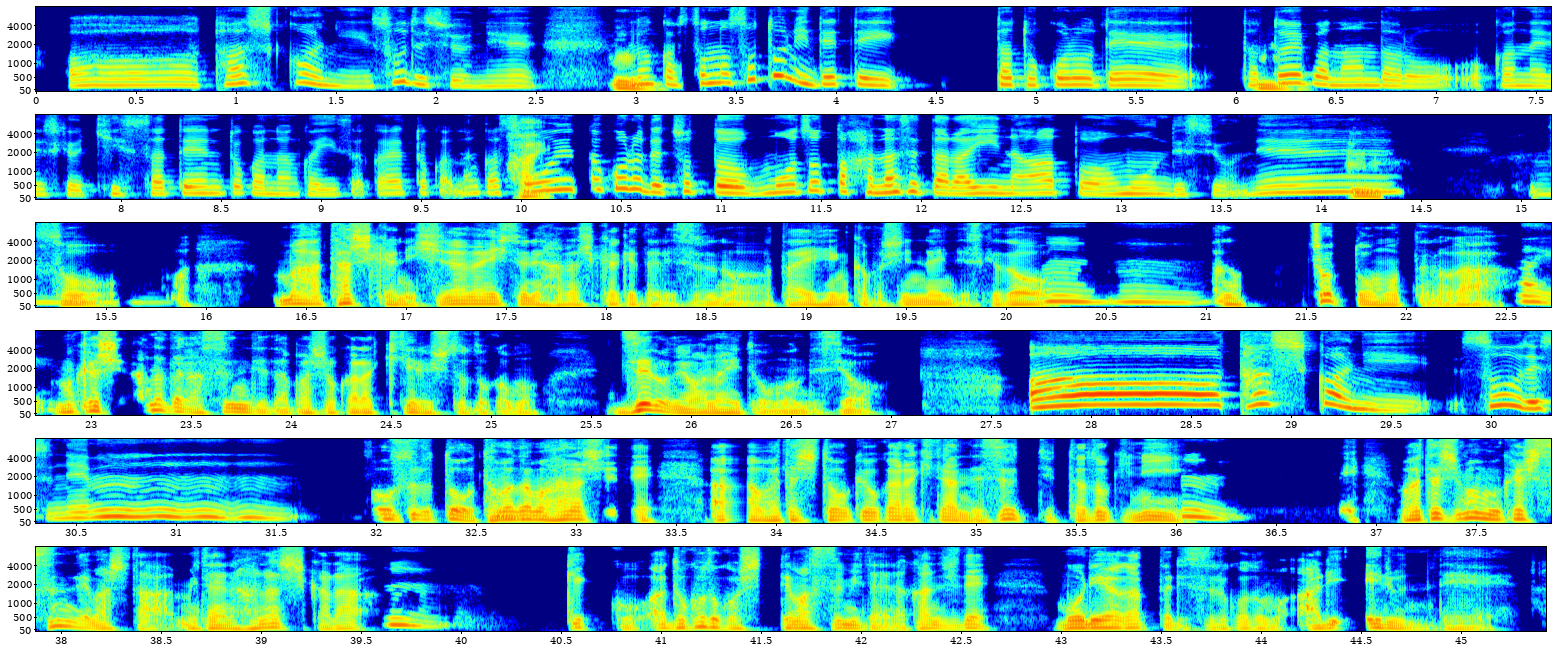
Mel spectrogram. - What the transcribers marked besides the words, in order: joyful: "ああ、確かに。そうですね。うん うん うん うん。うん"; put-on voice: "あ、私東京から来たんです"; put-on voice: "え、私も昔住んでました"; put-on voice: "あ、どこどこ知ってます"
- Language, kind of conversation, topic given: Japanese, advice, 新しい場所でどうすれば自分の居場所を作れますか？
